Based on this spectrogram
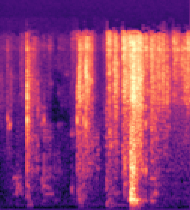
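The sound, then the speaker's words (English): A few short, restless noises from dogs scared by fireworks, soft snuffles and scrabbling followed by a sharper whimpering yelp, fairly faint, with no one talking. “There's fireworks and my dogs are about to lose their shit, so I'm going to have to let them in the room.”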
